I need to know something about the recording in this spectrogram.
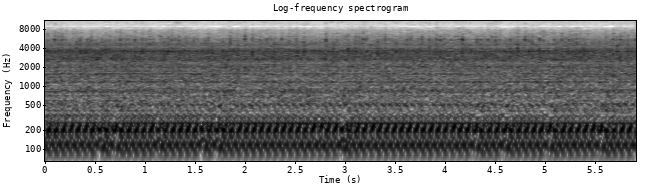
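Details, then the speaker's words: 1970s Onan RV backup generator, twin-cylinder gas engine, long stored, running with muffler off after transmission fluid freed a stuck valve; loud open-exhaust idle, even steady beat about two per second, no misses, both cylinders firing. "so yeah as y'all seen when I poured that uh transmission fluid in there it went to running good so like that other valve got unstuck so that is great that both cylinders are working"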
